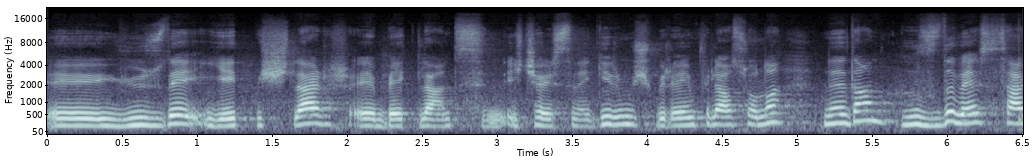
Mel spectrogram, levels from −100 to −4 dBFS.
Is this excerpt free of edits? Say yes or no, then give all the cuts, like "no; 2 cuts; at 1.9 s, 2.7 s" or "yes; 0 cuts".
yes; 0 cuts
